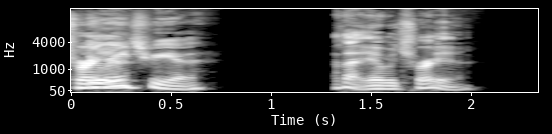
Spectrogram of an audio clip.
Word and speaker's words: Eritrea: as Somalia, Liberia, Ethiopia, Kenya, Nigeria, Sudan, and Eritrea.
